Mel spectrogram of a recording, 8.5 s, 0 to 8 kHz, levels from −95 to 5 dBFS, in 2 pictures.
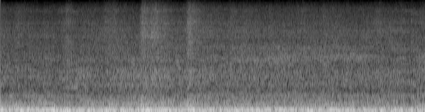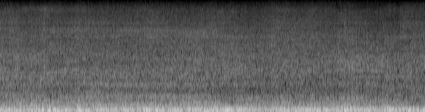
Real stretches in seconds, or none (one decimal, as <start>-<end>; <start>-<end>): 0.8-3.9; 5.3-6.4; 7.0-7.6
